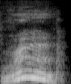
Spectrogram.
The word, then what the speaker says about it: Rook: v that is right the k is silent you see what i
